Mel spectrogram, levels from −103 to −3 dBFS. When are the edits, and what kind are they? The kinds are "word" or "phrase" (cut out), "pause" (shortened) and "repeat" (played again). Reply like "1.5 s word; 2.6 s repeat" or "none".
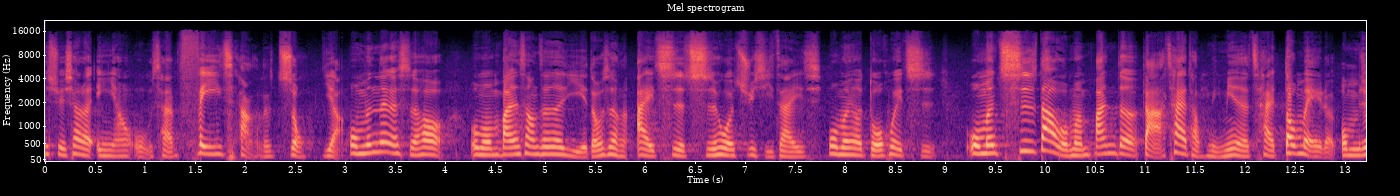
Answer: none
